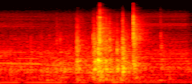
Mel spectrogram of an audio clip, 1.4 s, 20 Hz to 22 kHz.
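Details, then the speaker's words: 1992 Admiral (Sharp-made) VCR after loading belts and pulleys de-glazed with acetone: low motor hum and quick mechanical clicks as a cassette loads normally despite a finger dragging the shaft, motor bogging. "perfectly you can even hear it bogging down so how much more did we gain by cleaning that belt"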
